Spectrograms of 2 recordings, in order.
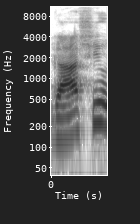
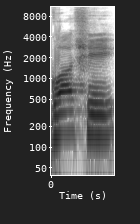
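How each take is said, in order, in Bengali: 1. প্রথম স্বরটি লম্বা করে টানা হয়। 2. প্রথম স্বরটি ছোট রাখা হয়। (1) "কেউ যদি আমরা গাশি উচ্চারণ করি তাহলে এই গইন জবর গা উচ্চারণ সহি নয়।" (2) "গইন জবর গ"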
